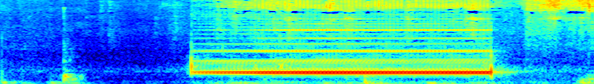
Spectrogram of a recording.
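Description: A telephone ringing tone on the line: one steady, loud electronic ring lasting about two seconds, with a few faint clicks before it and a brief burst of noise after. No one speaks.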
